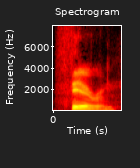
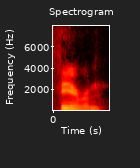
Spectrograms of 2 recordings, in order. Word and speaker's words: theorem: Um, so to complicate things a little bit, um, trying to think, there's there's two types of th sound.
